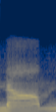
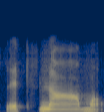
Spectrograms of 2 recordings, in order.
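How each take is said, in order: First: The final vowel is dropped, ending on m. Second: The final vowel is fully pronounced after m. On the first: The speaker calls it wrong. "Like in Hindi, naam, they say, right? But this is not the way it is" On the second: The speaker calls it right. "Fully you have to say nama"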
